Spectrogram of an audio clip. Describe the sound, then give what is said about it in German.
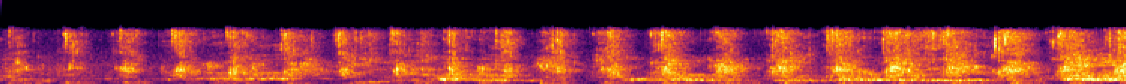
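A large football stadium crowd at a WSV match against Offenbach roars and chants continuously right after an Offenbach player heads the ball away for a corner, with dense, sustained noise and rising swells of voices throughout, but no distinct speech. “Und das Publikum sofort wieder da.”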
